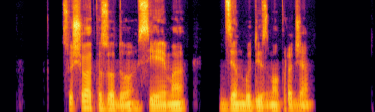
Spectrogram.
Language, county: Lithuanian, Vilnius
